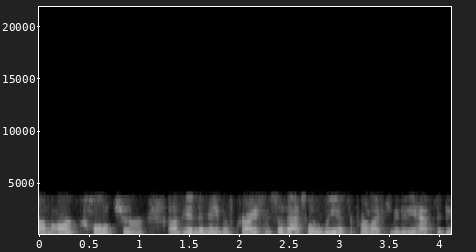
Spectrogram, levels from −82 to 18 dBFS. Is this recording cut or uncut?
uncut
